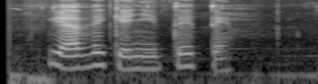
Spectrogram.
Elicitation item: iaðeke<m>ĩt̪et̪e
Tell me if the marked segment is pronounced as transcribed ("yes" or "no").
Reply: no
